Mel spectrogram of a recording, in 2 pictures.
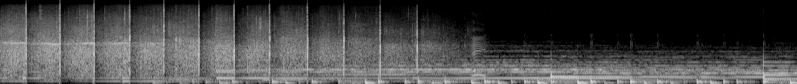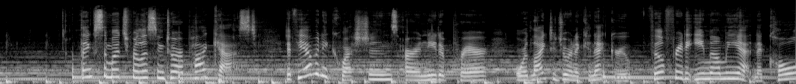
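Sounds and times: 
round of applause: 0:00.0 - 0:04.6
steady rhythmic clap: 0:00.0 - 0:15.9
sustained keyboard chords: 0:00.0 - 0:15.9
speech: 0:08.9 - 0:15.9.

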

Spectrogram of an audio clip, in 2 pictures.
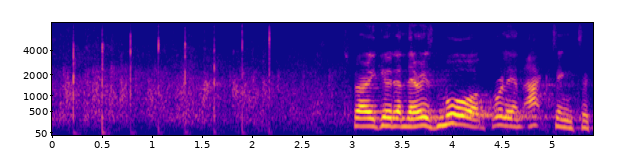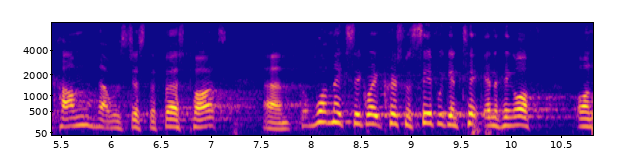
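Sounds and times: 
audience applause: 0:00.0 - 0:03.3
speech: 0:03.0 - 0:10.8.

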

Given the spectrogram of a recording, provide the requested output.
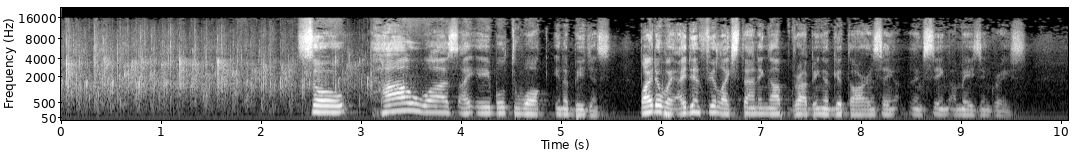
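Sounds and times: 
audience clapping: 0:00.0 - 0:03.5
speech: 0:02.5 - 0:09.7.

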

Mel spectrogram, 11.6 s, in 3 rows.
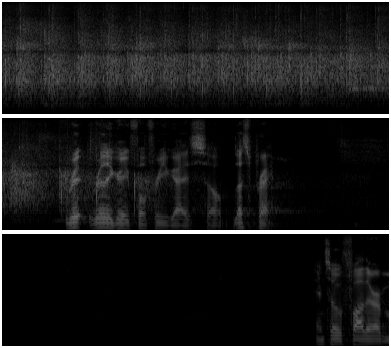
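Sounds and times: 
crowd applauding: 0:00.0 - 0:05.5
speech: 0:04.5 - 0:06.7, 0:10.9 - 0:11.6.

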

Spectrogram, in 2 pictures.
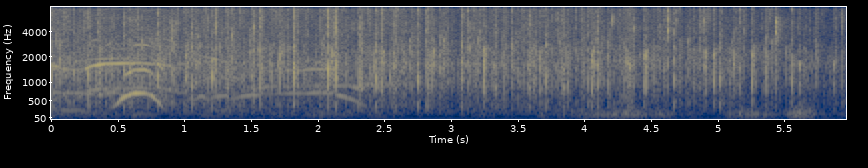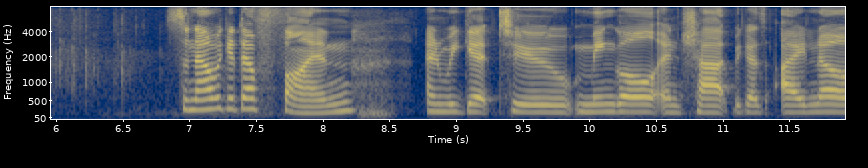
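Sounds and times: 
crowd applauding: 0:00.0 - 0:06.8
speech: 0:06.9 - 0:11.9.

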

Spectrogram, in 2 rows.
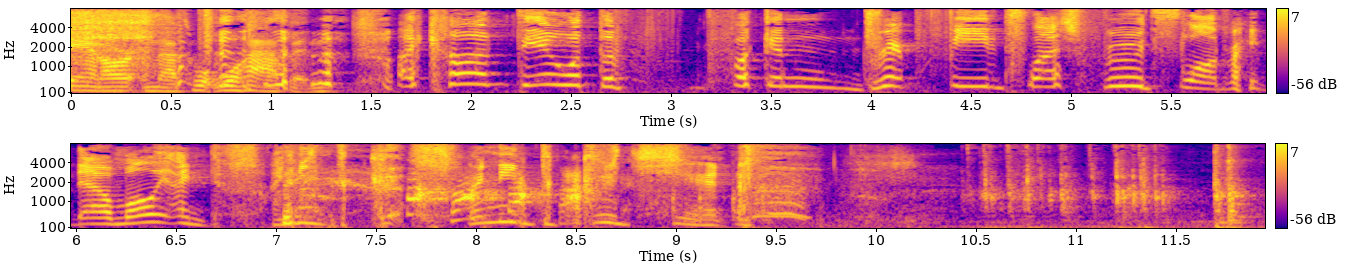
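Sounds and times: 
laughter: 0:00.3 - 0:01.4, 0:07.0 - 0:09.5
speech: 0:00.4 - 0:09.8
typing a message on a computer keyboard: 0:10.4 - 0:11.9.

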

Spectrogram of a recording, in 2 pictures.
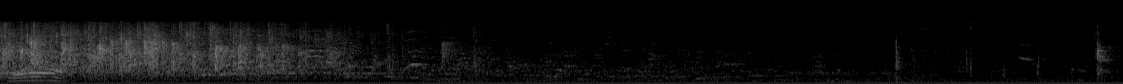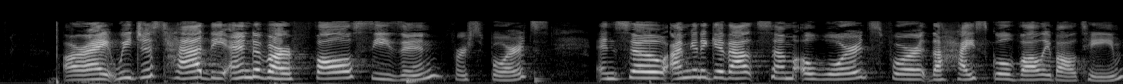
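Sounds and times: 
audience applause: 0:00.0 - 0:05.2
speech: 0:11.9 - 0:22.4.

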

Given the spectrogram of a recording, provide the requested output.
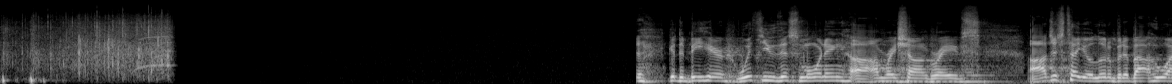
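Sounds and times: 
church congregation applauding to welcome a guest speaker: 0:00.0 - 0:01.8
speech: 0:06.4 - 0:11.7.

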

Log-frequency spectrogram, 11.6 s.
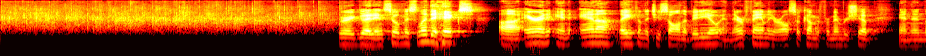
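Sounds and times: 
church congregation applauding to welcome new members: 0:00.0 - 0:05.0
speech: 0:04.2 - 0:11.5.

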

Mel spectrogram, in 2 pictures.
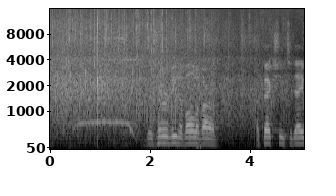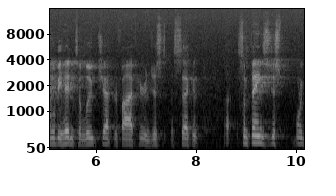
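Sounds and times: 
crowd hand clapping: 0:00.0 - 0:05.2
speech: 0:02.0 - 0:03.4, 0:04.1 - 0:10.1.

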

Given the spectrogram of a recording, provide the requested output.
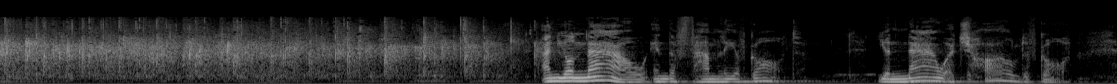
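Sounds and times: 
crowd round of applause: 0:00.0 - 0:05.9
speech: 0:05.4 - 0:08.0, 0:08.8 - 0:10.8.

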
